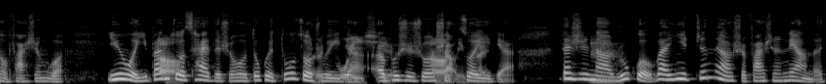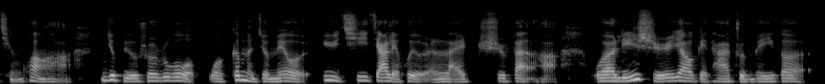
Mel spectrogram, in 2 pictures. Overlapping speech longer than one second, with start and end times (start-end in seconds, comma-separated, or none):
3.1-4.9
